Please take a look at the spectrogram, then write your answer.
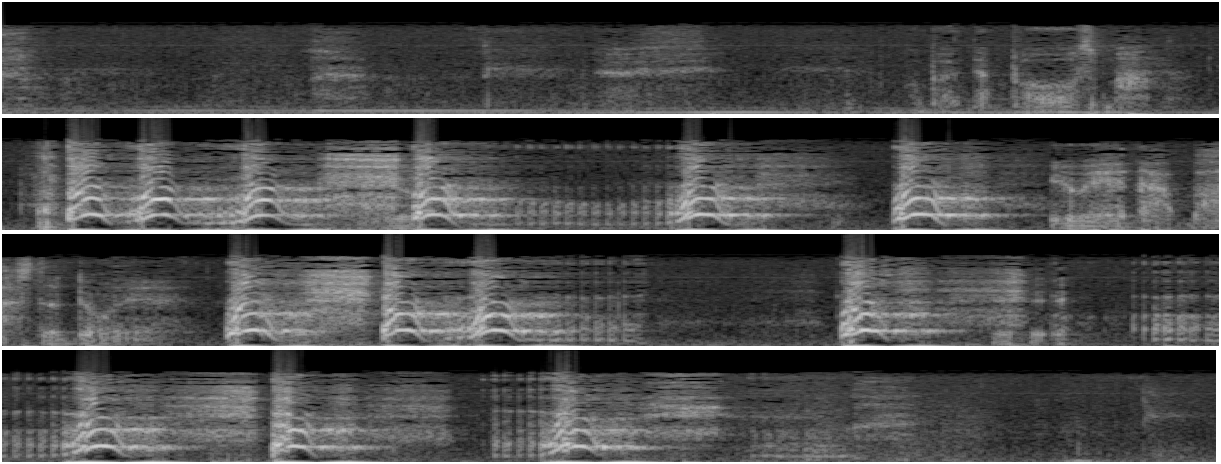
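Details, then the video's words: Patterdale terrier barking at the postman, a low hum and faint sounds at first, then loud sharp barks and growly yaps in quick irregular bursts for the rest. "Patterdale dont like the post man"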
